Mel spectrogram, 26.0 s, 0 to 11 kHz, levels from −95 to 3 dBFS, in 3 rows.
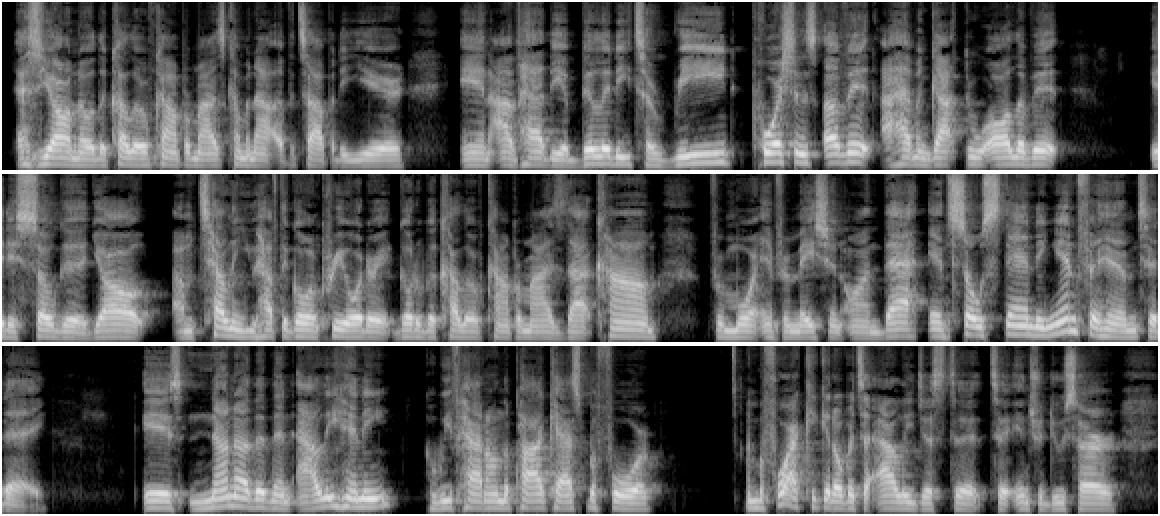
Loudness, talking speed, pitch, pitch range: -19 LUFS, 205 wpm, 130 Hz, 115-155 Hz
